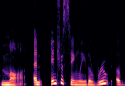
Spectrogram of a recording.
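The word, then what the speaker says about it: ماء: Arabic is Ma, pronounced Ma.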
